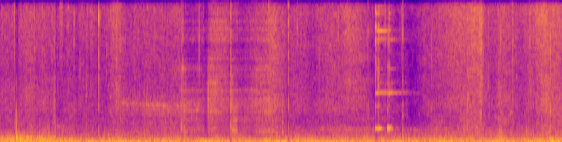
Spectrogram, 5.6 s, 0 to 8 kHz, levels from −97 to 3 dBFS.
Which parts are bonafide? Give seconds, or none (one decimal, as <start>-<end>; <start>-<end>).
0.0-1.8; 2.7-5.6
